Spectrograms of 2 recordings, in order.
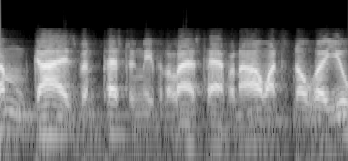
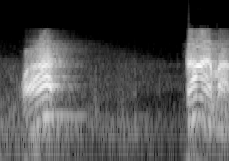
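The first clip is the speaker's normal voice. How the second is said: outright shouting, high-pitched yell; 9 semitones higher, 3 dB louder than usual. Hearing the news about a body, yelling at Diamond: yelling. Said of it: "You better watch that yelling".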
